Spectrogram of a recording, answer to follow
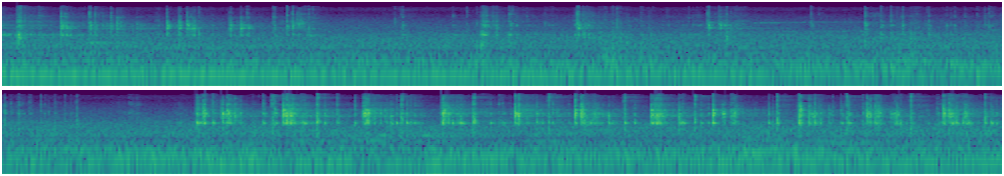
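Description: Handheld metal rattle clinking a few times, then shaken hard and fast from about six seconds in, a rapid run of loud rattling clicks. It is a noise distraction for a dog holding a sit.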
